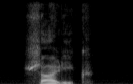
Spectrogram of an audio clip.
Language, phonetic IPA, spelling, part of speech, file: Polish, [ˈʃalʲik], szalik, noun, Pl-szalik.ogg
